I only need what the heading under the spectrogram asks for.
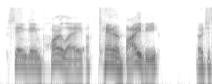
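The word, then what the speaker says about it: Bibee: took uh all same game parlay of Tanner baby which is how you pronounce it fun fact there I don't care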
